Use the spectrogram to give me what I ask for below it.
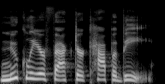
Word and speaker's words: NF-κB: in the body called NF-κB, pronounced nuclear factor kappa B.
